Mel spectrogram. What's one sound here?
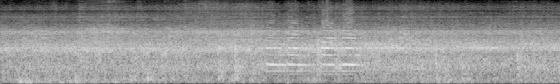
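A passenger train rumbles along the rails, heard from on board.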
